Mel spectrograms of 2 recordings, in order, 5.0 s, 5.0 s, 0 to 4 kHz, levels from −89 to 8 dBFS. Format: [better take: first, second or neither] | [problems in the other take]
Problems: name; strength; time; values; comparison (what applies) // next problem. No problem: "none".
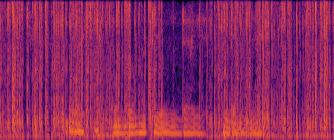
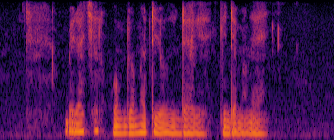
second | background sound (Fireworks); 3 dB above the speech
